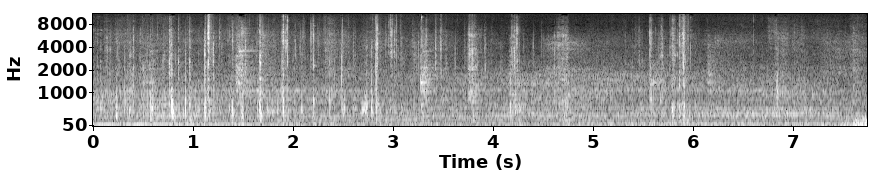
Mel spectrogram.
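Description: Irregular sharp clicks and light rattles, several a second, over low wind rumble on the microphone that eases after about two seconds.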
